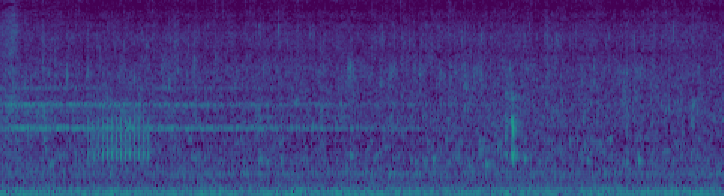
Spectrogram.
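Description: Faint pond ambience at night: a frog croaks once about a second in, over a low steady rumble, while a few high steady tones fade away over the first two seconds. A single short click comes a little after four seconds.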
